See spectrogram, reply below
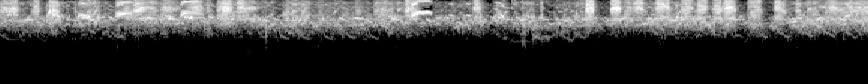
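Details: Chirping budgerigars from an aviary colony, rapid high tweets overlapping, with one sharp rising squeak close to the third second.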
